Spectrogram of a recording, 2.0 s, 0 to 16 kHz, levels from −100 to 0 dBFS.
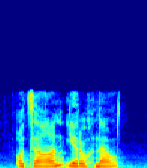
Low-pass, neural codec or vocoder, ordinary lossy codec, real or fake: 7.2 kHz; codec, 16 kHz, 8 kbps, FreqCodec, larger model; AAC, 64 kbps; fake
